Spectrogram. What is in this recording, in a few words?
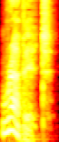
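"rabbit", English, uk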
